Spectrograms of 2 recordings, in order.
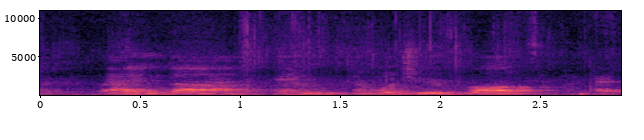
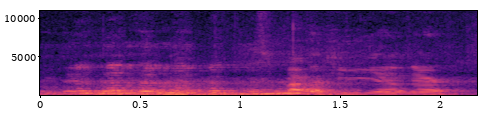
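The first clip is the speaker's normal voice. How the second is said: laughing; much slower than usual. Real, not acted. Joking about talking all night.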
